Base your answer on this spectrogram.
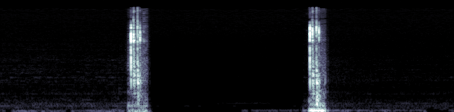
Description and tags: The clicking noise of a smartphone turning off.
